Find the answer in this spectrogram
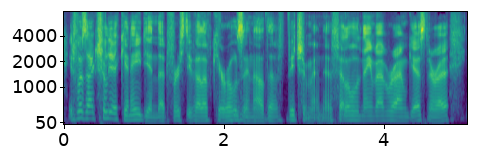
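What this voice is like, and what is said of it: French-Canadian accent. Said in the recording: “if your listeners have not picked up on my accent, I'm French-Canadian.”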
